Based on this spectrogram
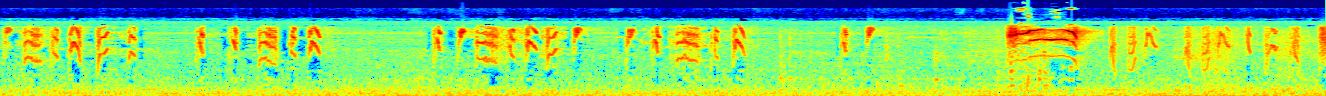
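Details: Crested jay from the wild, played to stimulate caged birds: clean, clipped bursts of high ticking rattles with short gaps, interrupted once by a loud brief harsh squeal.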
